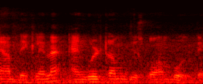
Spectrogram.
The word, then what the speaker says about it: ngultrum: है थिम्पू, और इसकी जो करेंसी है थोड़ा प्रोनाउंसिएशन में आप देख लेना, एंगुलट्रम जिसको हम बोलते हैं, NGULTRUM।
